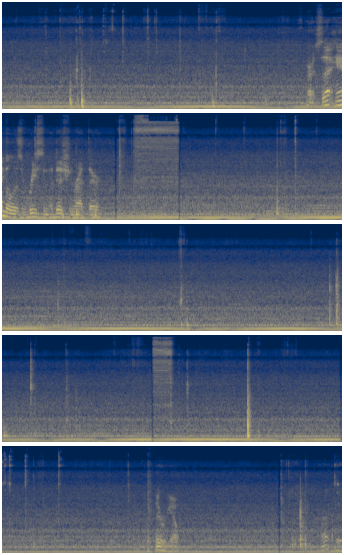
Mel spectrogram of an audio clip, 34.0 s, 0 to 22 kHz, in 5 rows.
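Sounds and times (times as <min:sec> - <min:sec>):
low motor hum: 0:00.0 - 0:27.2.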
